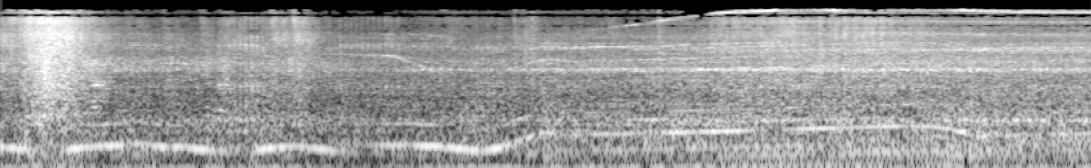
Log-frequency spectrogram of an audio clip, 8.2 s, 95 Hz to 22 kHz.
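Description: Cummins ISBe 4.5-litre four-cylinder diesel of an Alexander Dennis Enviro 200 MMC bus running under load, heard from inside the saloon over a heavy low rumble. Its note climbs in pitch about four seconds in and dips a little near the end as the bus accelerates.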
